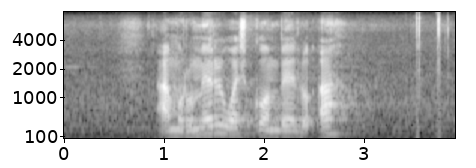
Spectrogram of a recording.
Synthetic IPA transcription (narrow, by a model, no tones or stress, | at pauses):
ɦa̰muɾ̤umeɾiwaʃi̥kɔmbɛlɔ̰ʔa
